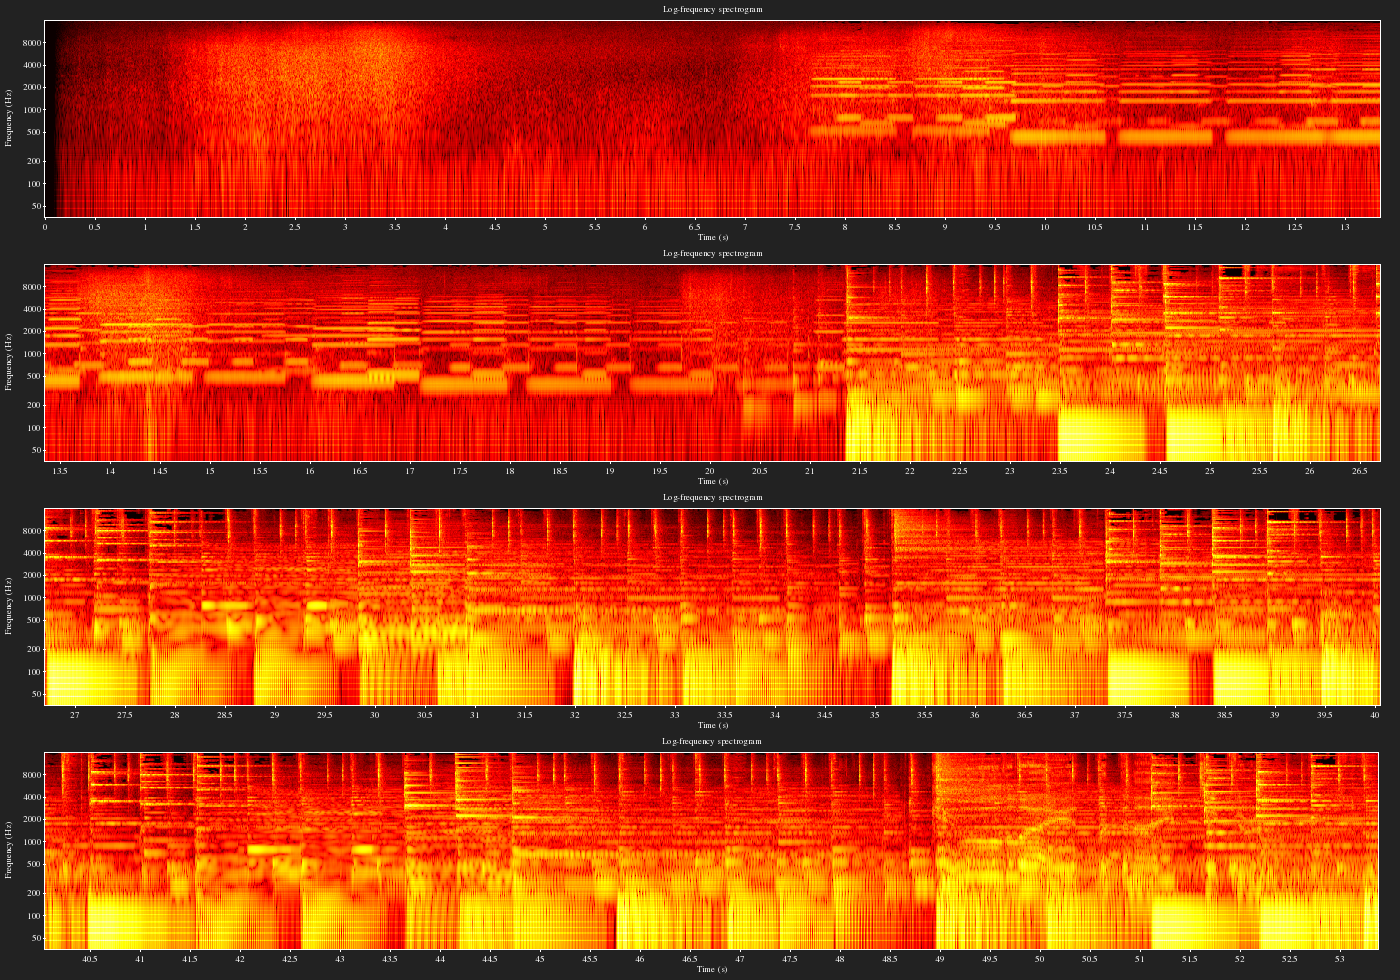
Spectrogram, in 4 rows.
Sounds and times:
Outside, rural or natural: 0.0 - 53.3
Ocean: 0.1 - 53.3
Music: 7.7 - 53.3.

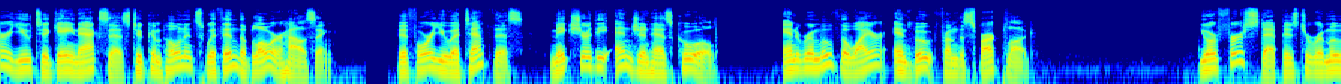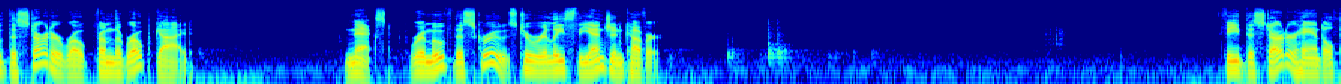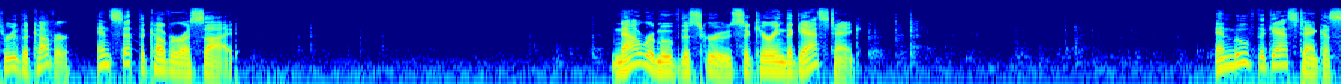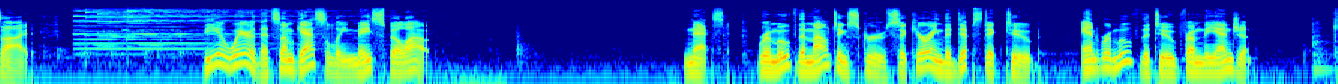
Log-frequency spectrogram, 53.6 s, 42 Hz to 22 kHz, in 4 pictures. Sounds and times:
Speech: 0.0 - 3.4, 4.0 - 7.2, 7.8 - 10.4, 12.0 - 15.4, 16.9 - 20.0, 25.6 - 29.2, 33.0 - 35.4, 39.0 - 40.6, 42.3 - 44.5, 47.1 - 52.8.

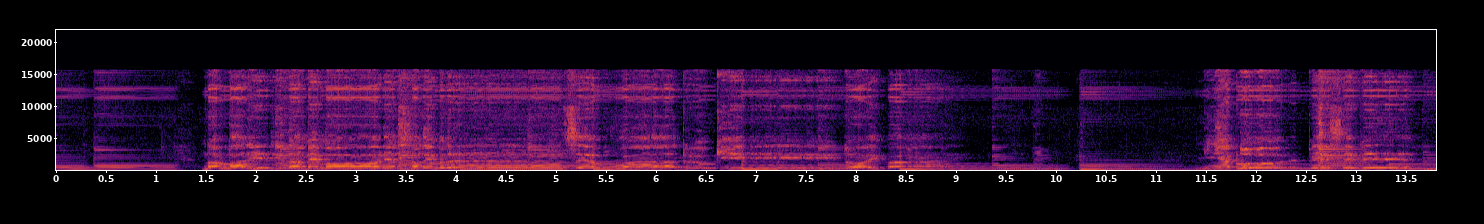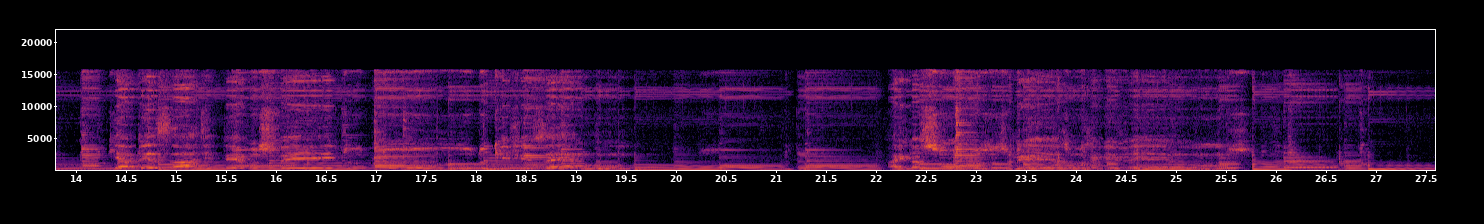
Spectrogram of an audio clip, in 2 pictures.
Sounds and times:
Acoustic guitar: 0.0 - 27.5
Singing: 1.5 - 9.1, 11.4 - 13.7, 14.3 - 19.7, 22.1 - 25.9.

